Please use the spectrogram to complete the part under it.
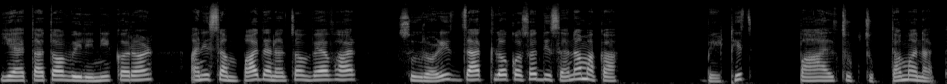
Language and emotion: Goan Konkani, fearful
